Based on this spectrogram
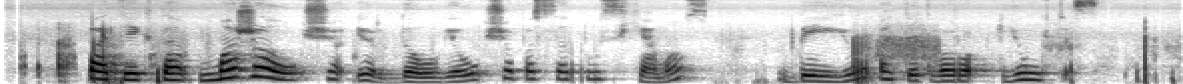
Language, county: Lithuanian, Kaunas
